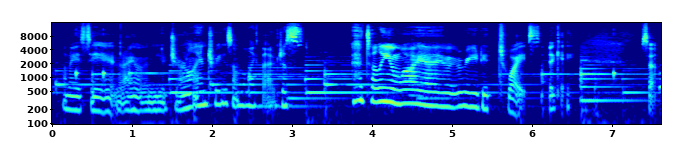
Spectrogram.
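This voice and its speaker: A woman's voice: mid-range voice, gravelly. A woman reading visual novel narration aloud, breaking into casual asides as a gaming YouTuber. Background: background music.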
